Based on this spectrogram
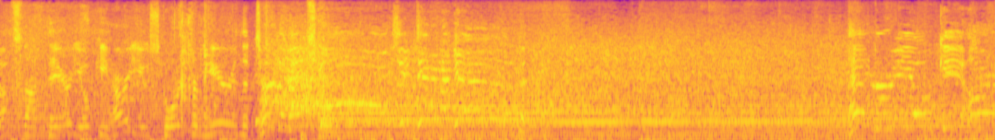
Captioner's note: goal Horn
